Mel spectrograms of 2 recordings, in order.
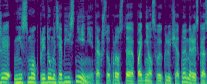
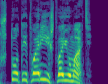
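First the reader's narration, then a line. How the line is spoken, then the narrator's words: Shouting. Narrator (Russian): посыльный закричал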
